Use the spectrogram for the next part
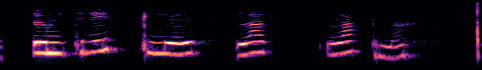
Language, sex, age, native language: Icelandic, female, 8, Icelandic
